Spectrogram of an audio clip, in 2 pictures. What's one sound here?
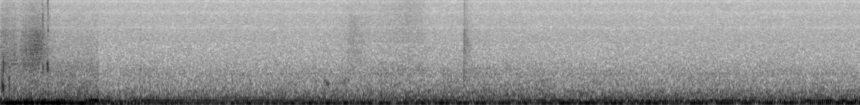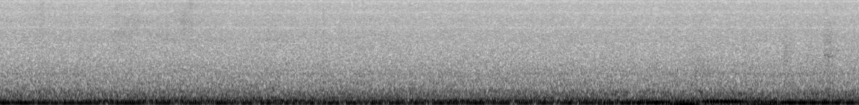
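A ceiling fan whirs and hums steadily with a low, pulsing drone.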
